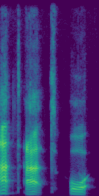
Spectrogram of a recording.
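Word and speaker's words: AT-AT: Hood said at attin is a fun homage to how differently fans produce pronounce or at at like depending on which fan you are um I don't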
